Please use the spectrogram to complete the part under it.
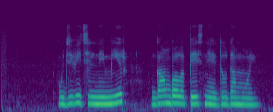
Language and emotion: Russian, neutral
